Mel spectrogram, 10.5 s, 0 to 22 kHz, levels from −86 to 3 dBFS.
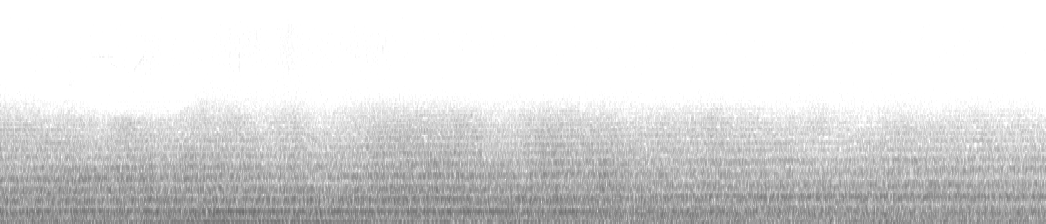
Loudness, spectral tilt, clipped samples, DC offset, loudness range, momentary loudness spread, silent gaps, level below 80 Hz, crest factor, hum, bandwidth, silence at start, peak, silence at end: -42 LUFS; -8 dB/octave; under 0.1%; under 0.1%; 3 LU; 4 LU; none; -48 dBFS; 16 dB; none; 16.5 kHz; 0 s; -26 dBFS; 0 s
